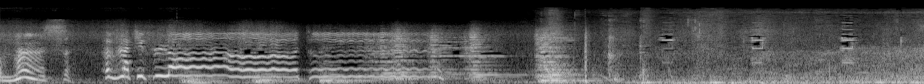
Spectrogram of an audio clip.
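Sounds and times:
speech: 0:00.0 - 0:03.6
tones: 0:01.2 - 0:09.2
thumps: 0:05.6 - 0:08.1
electronic beeps from a control device: 0:06.6 - 0:06.8, 0:07.5 - 0:07.8, 0:08.4 - 0:08.7.

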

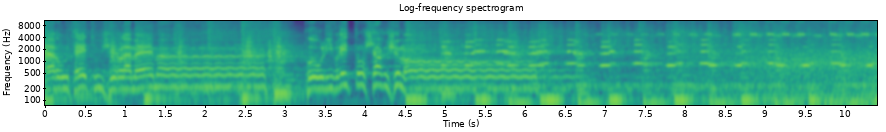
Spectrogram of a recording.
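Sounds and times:
speech: 0:00.0 - 0:05.3
crickets chirping: 0:06.5 - 0:10.4.

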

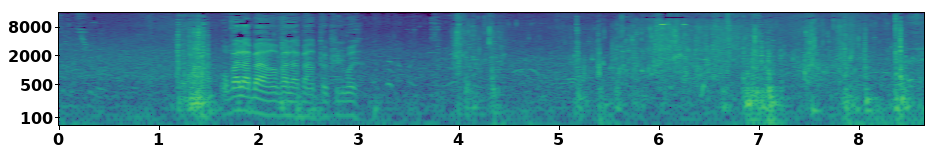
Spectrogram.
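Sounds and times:
faint wind noise: 0:00.0 - 0:08.6
speech: 0:01.6 - 0:03.2
oars dipping and splashing as a small rowboat moves through water: 0:03.6 - 0:08.6.

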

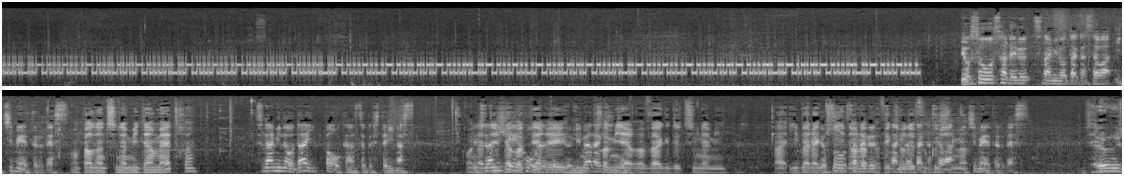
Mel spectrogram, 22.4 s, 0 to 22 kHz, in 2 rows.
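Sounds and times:
tsunami alert warning tone with two pitches during an earthquake in Japan: 0:00.0 - 0:09.2
speech: 0:09.6 - 0:22.3.

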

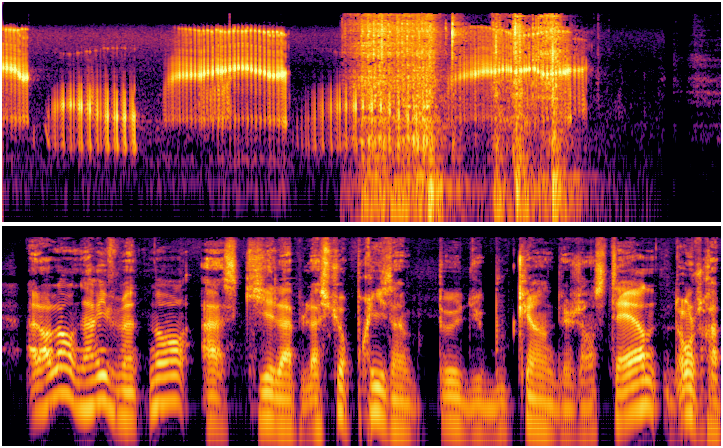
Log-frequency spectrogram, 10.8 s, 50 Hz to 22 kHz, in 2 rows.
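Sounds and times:
chorus of several frogs croaking: 0:00.0 - 0:04.5
speech: 0:05.6 - 0:10.7.

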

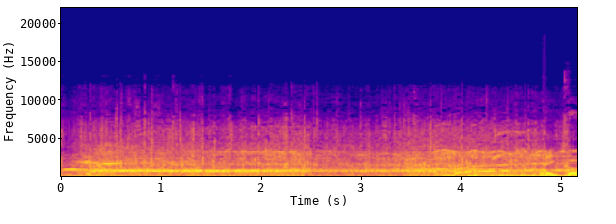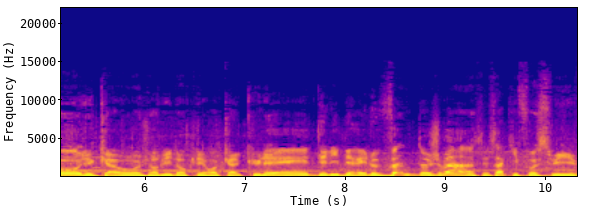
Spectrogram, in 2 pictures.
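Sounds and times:
scattered whoops and shouts: 0:00.0 - 0:07.6
large audience applauding: 0:00.0 - 0:10.3
speech: 0:04.9 - 0:10.3.

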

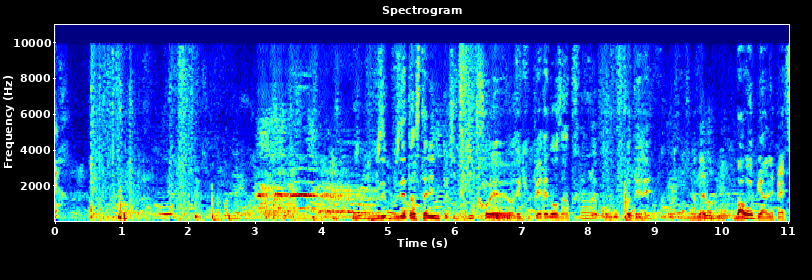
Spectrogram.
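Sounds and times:
murmuring voices: 0:00.0 - 0:11.0
rooster crowing at a cockfight: 0:03.0 - 0:05.0
speech: 0:04.5 - 0:11.0.

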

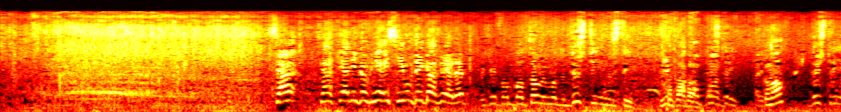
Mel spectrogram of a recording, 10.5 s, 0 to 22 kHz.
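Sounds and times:
car engine revving as it arrives: 0:00.0 - 0:05.4
speech: 0:03.5 - 0:10.5.

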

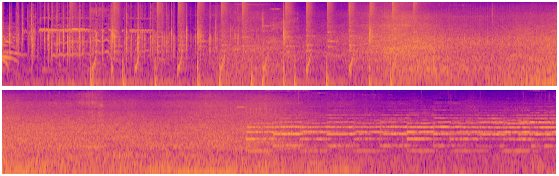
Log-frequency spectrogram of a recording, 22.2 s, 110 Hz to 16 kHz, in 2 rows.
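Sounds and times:
sirens of arriving riot police vans wailing: 0:00.0 - 0:10.2, 0:15.9 - 0:22.1
police van engine rumble: 0:00.0 - 0:19.0
steady heavy traffic noise: 0:00.0 - 0:22.1.

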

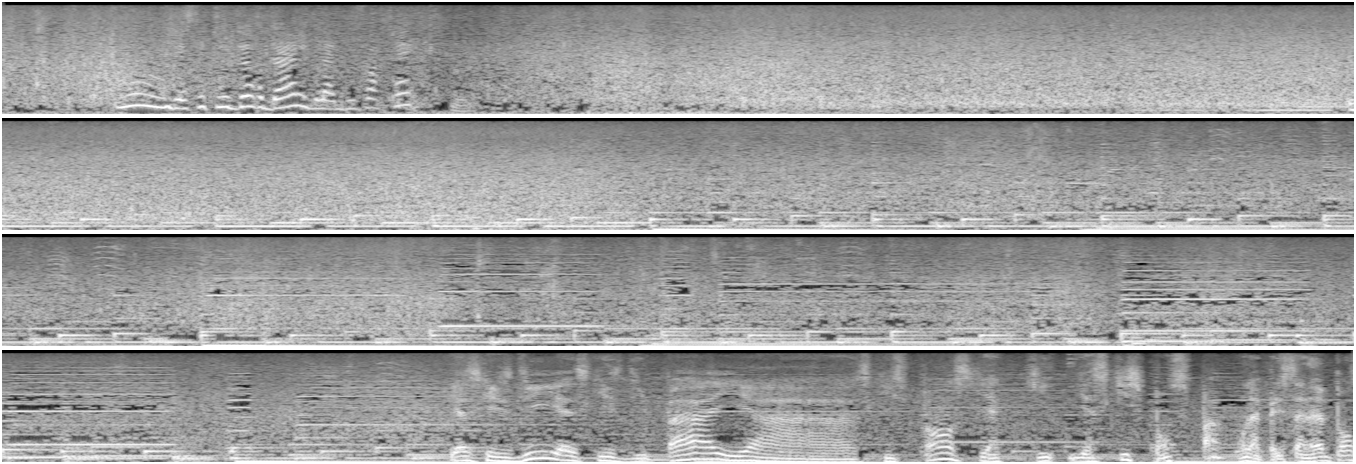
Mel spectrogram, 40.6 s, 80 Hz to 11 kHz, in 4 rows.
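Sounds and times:
wind buffeting: 0:00.0 - 0:34.5
sea water surging around a tidal sea pool: 0:00.0 - 0:40.5
speech: 0:00.9 - 0:03.7, 0:33.8 - 0:40.5
low rhythmic tonal hums and pulses: 0:08.5 - 0:40.5.

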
